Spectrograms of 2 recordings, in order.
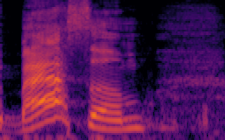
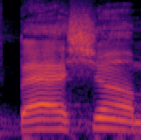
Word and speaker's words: Bassham: Bassham. I was like, yeah. My last name is Bassham, like, you know, bash him in the head.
